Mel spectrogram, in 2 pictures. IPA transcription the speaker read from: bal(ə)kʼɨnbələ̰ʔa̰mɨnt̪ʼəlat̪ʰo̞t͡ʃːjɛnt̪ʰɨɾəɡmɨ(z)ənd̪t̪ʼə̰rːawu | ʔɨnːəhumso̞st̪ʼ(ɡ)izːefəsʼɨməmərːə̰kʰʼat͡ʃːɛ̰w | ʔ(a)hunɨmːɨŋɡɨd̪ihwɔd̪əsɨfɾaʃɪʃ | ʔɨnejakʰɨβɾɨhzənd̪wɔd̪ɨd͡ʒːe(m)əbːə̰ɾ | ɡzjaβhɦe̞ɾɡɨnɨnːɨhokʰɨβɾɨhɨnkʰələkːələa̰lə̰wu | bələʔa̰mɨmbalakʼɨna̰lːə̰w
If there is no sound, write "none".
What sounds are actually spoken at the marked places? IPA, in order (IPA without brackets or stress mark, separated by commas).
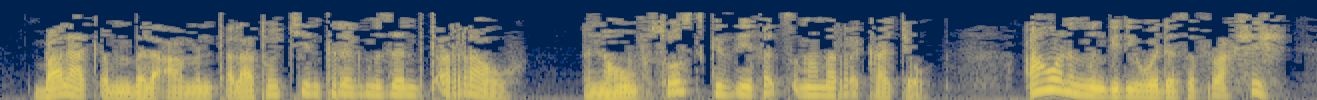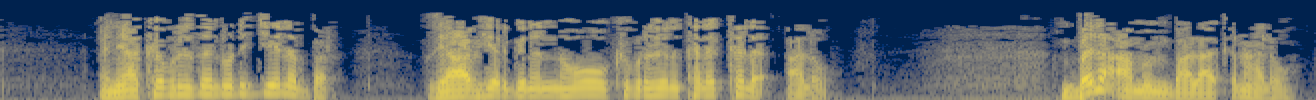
a, z, ɡ, a, n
